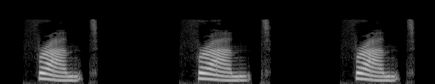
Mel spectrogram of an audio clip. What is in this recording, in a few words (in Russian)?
"Frant", russian dog names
